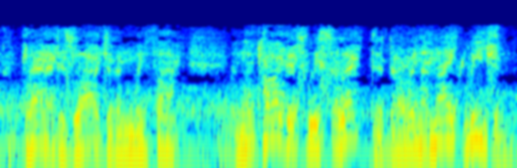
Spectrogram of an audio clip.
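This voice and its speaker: A man playing a dutiful alien aide to a military commander in a science fiction radio drama, formal and measured. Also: high-pitched, lightly acted. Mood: formal concern. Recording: dull lo-fi recording, loud music behind.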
